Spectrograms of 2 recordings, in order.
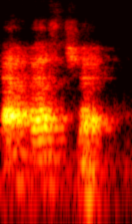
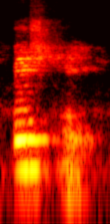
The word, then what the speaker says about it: fsck: read up on pronunciation it can be fsck FS check his check no extact fist fishcake anyway like that x ik f saw f sec fish this fix parse or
